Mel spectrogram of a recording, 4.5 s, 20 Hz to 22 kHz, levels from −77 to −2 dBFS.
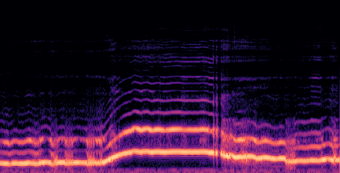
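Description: No technical faults are audible anywhere in this music.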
